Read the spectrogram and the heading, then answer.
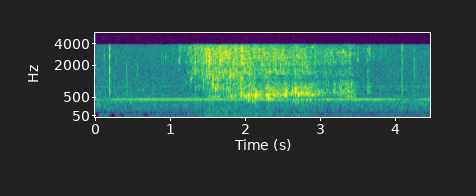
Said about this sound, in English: I pour a glass of water for my mother's spirit and I say, Ashe.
